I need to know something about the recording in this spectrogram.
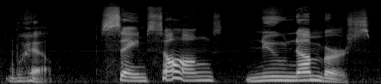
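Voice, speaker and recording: A woman's voice: on the low side, fairly bright tone. An actress playing a chatty small-town older woman who loves to tell a story, stretching out her words for effect. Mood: gossiping. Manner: chatty storyteller, drawn-out emphasis. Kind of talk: radio drama acting.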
